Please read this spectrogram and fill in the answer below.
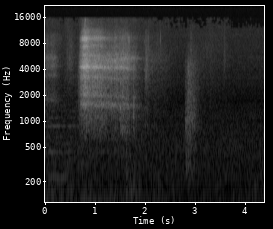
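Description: Background music fading out, then a loud breathy huff from a person, about a second long, and a shorter, fainter breath near three seconds.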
